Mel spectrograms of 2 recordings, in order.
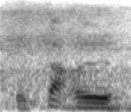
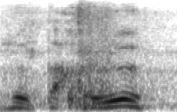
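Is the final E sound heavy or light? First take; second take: light; heavy. First: The final E is faint and barely heard. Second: The final E is pronounced heavily and clearly. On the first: The speaker calls it right. "je ne termine pas ma phrase par une consonne, mais par une voyelle" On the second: The speaker calls it wrong. "il ne faut pas être lourd, il ne faut pas dire"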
